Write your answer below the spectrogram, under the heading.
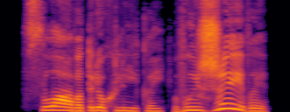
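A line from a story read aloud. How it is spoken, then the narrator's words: Cheerful exclamation by rider. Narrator (Russian): воскликнул всадник, широко улыбаясь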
